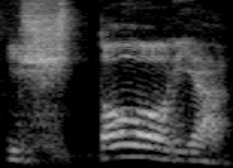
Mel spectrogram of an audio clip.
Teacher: História, porque eu tenho aqui um ditongo, né? Ó, tenho uma semivogal mais uma vogal. Então eu tenho um ditongo.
